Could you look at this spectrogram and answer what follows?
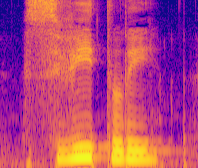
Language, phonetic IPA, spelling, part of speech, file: Ukrainian, [ˈsʲʋʲitɫei̯], світлий, adjective, Uk-світлий.ogg
- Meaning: light, bright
